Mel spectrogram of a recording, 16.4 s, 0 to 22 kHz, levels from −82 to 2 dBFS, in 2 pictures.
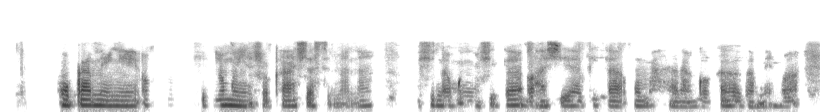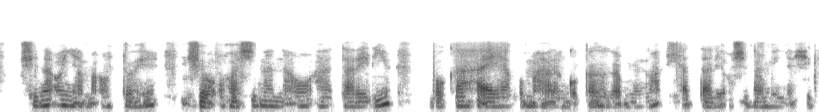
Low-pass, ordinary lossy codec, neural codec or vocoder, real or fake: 5.4 kHz; Opus, 16 kbps; none; real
